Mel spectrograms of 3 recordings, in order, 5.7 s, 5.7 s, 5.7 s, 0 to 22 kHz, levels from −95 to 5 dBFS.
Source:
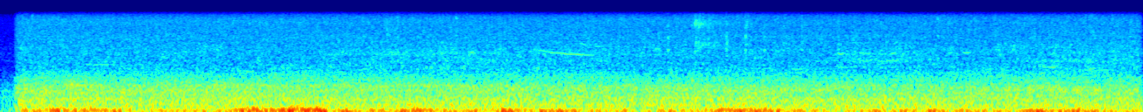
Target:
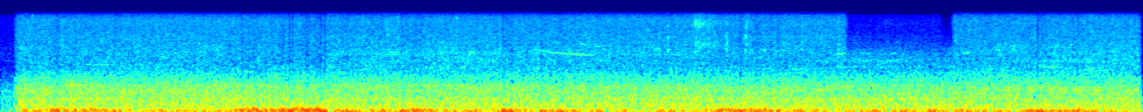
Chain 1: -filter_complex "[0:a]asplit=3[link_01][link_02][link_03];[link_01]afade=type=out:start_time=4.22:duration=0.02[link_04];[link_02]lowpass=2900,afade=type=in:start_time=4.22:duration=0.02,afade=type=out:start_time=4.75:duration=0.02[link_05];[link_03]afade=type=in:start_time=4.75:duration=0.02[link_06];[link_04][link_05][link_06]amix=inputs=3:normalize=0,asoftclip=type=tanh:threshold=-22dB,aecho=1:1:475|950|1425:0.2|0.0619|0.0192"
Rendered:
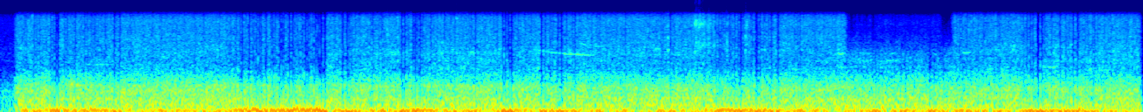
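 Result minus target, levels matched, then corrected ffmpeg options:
soft clipping: distortion +10 dB
-filter_complex "[0:a]asplit=3[link_01][link_02][link_03];[link_01]afade=type=out:start_time=4.22:duration=0.02[link_04];[link_02]lowpass=2900,afade=type=in:start_time=4.22:duration=0.02,afade=type=out:start_time=4.75:duration=0.02[link_05];[link_03]afade=type=in:start_time=4.75:duration=0.02[link_06];[link_04][link_05][link_06]amix=inputs=3:normalize=0,asoftclip=type=tanh:threshold=-12dB,aecho=1:1:475|950|1425:0.2|0.0619|0.0192"

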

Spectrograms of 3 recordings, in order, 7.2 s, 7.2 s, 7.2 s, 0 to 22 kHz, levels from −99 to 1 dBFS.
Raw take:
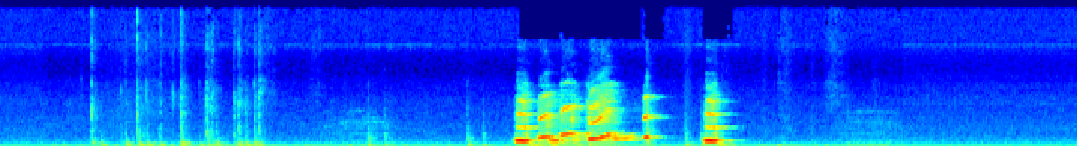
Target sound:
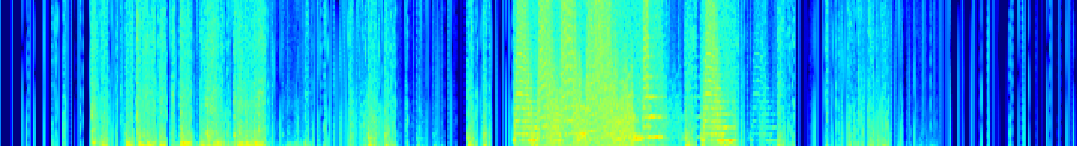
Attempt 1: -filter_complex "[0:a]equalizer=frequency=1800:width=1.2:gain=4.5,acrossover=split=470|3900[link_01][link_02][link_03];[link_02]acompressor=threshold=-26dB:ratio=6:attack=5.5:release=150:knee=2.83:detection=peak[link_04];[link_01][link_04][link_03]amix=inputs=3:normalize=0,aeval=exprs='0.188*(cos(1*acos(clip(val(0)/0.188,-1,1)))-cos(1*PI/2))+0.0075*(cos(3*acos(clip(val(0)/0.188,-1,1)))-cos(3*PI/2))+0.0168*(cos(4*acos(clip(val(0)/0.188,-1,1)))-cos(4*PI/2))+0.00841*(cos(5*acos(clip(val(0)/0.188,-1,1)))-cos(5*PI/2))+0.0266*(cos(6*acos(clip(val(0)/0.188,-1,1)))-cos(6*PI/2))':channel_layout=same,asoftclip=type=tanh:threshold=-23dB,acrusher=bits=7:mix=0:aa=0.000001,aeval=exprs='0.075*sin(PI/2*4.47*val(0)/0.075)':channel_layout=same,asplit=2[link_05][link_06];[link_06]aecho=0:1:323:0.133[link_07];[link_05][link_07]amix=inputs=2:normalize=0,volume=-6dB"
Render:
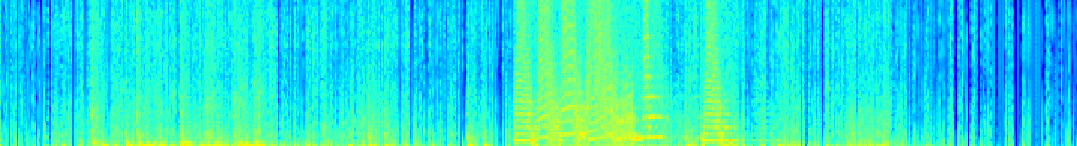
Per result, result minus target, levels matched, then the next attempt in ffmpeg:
soft clipping: distortion +13 dB; 125 Hz band +5.5 dB
-filter_complex "[0:a]equalizer=frequency=1800:width=1.2:gain=4.5,acrossover=split=470|3900[link_01][link_02][link_03];[link_02]acompressor=threshold=-26dB:ratio=6:attack=5.5:release=150:knee=2.83:detection=peak[link_04];[link_01][link_04][link_03]amix=inputs=3:normalize=0,aeval=exprs='0.188*(cos(1*acos(clip(val(0)/0.188,-1,1)))-cos(1*PI/2))+0.0075*(cos(3*acos(clip(val(0)/0.188,-1,1)))-cos(3*PI/2))+0.0168*(cos(4*acos(clip(val(0)/0.188,-1,1)))-cos(4*PI/2))+0.00841*(cos(5*acos(clip(val(0)/0.188,-1,1)))-cos(5*PI/2))+0.0266*(cos(6*acos(clip(val(0)/0.188,-1,1)))-cos(6*PI/2))':channel_layout=same,asoftclip=type=tanh:threshold=-14.5dB,acrusher=bits=7:mix=0:aa=0.000001,aeval=exprs='0.075*sin(PI/2*4.47*val(0)/0.075)':channel_layout=same,asplit=2[link_05][link_06];[link_06]aecho=0:1:323:0.133[link_07];[link_05][link_07]amix=inputs=2:normalize=0,volume=-6dB"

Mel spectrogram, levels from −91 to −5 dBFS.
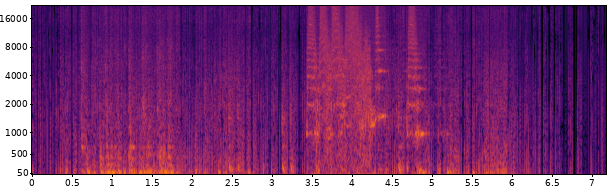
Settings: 125 Hz band +5.5 dB
-filter_complex "[0:a]highpass=frequency=170:poles=1,equalizer=frequency=1800:width=1.2:gain=4.5,acrossover=split=470|3900[link_01][link_02][link_03];[link_02]acompressor=threshold=-26dB:ratio=6:attack=5.5:release=150:knee=2.83:detection=peak[link_04];[link_01][link_04][link_03]amix=inputs=3:normalize=0,aeval=exprs='0.188*(cos(1*acos(clip(val(0)/0.188,-1,1)))-cos(1*PI/2))+0.0075*(cos(3*acos(clip(val(0)/0.188,-1,1)))-cos(3*PI/2))+0.0168*(cos(4*acos(clip(val(0)/0.188,-1,1)))-cos(4*PI/2))+0.00841*(cos(5*acos(clip(val(0)/0.188,-1,1)))-cos(5*PI/2))+0.0266*(cos(6*acos(clip(val(0)/0.188,-1,1)))-cos(6*PI/2))':channel_layout=same,asoftclip=type=tanh:threshold=-14.5dB,acrusher=bits=7:mix=0:aa=0.000001,aeval=exprs='0.075*sin(PI/2*4.47*val(0)/0.075)':channel_layout=same,asplit=2[link_05][link_06];[link_06]aecho=0:1:323:0.133[link_07];[link_05][link_07]amix=inputs=2:normalize=0,volume=-6dB"

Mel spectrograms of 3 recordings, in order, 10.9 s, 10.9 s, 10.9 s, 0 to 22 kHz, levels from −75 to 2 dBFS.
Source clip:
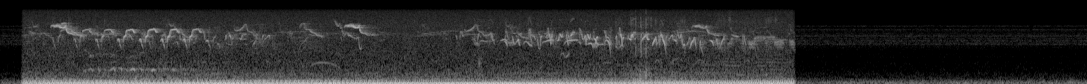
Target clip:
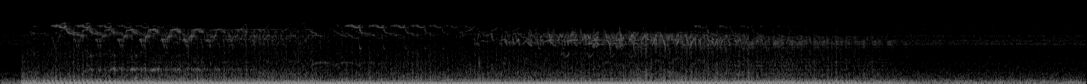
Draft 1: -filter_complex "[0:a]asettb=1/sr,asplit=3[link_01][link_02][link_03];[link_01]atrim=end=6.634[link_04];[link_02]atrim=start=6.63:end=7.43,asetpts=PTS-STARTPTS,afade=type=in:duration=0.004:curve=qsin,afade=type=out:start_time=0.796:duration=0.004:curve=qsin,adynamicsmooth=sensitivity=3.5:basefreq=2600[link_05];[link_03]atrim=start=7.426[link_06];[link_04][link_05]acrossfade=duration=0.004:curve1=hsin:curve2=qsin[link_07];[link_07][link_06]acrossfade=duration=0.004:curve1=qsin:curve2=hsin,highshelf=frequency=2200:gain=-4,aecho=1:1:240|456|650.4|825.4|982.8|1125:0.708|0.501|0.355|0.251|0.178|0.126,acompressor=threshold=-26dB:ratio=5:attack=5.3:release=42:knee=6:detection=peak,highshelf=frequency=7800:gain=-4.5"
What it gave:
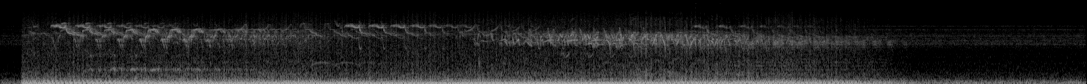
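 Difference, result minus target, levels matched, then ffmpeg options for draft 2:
downward compressor: peak gain reduction −6.5 dB; 4,000 Hz band +3.5 dB
-filter_complex "[0:a]asettb=1/sr,asplit=3[link_01][link_02][link_03];[link_01]atrim=end=6.634[link_04];[link_02]atrim=start=6.63:end=7.43,asetpts=PTS-STARTPTS,afade=type=in:duration=0.004:curve=qsin,afade=type=out:start_time=0.796:duration=0.004:curve=qsin,adynamicsmooth=sensitivity=3.5:basefreq=2600[link_05];[link_03]atrim=start=7.426[link_06];[link_04][link_05]acrossfade=duration=0.004:curve1=hsin:curve2=qsin[link_07];[link_07][link_06]acrossfade=duration=0.004:curve1=qsin:curve2=hsin,highshelf=frequency=2200:gain=-12.5,aecho=1:1:240|456|650.4|825.4|982.8|1125:0.708|0.501|0.355|0.251|0.178|0.126,acompressor=threshold=-34.5dB:ratio=5:attack=5.3:release=42:knee=6:detection=peak,highshelf=frequency=7800:gain=-4.5"

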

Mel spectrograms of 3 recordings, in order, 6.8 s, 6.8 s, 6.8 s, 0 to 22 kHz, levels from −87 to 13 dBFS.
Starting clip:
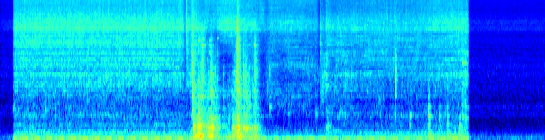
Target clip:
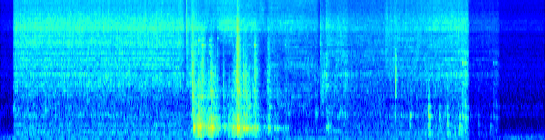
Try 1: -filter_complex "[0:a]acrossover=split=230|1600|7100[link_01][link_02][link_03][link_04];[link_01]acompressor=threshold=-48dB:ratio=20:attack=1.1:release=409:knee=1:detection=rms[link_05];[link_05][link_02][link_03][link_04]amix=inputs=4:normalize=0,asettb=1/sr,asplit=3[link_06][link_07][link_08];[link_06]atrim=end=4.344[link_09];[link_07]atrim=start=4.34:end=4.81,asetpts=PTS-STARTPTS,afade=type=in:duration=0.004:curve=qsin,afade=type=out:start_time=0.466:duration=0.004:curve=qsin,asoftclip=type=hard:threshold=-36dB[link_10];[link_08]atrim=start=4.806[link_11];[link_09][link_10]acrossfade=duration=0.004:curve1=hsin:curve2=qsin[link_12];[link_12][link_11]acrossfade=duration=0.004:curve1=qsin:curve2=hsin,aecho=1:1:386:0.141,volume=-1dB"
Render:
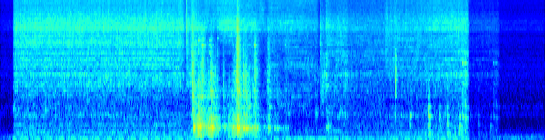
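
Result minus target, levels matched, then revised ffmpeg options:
downward compressor: peak gain reduction −8 dB
-filter_complex "[0:a]acrossover=split=230|1600|7100[link_01][link_02][link_03][link_04];[link_01]acompressor=threshold=-56.5dB:ratio=20:attack=1.1:release=409:knee=1:detection=rms[link_05];[link_05][link_02][link_03][link_04]amix=inputs=4:normalize=0,asettb=1/sr,asplit=3[link_06][link_07][link_08];[link_06]atrim=end=4.344[link_09];[link_07]atrim=start=4.34:end=4.81,asetpts=PTS-STARTPTS,afade=type=in:duration=0.004:curve=qsin,afade=type=out:start_time=0.466:duration=0.004:curve=qsin,asoftclip=type=hard:threshold=-36dB[link_10];[link_08]atrim=start=4.806[link_11];[link_09][link_10]acrossfade=duration=0.004:curve1=hsin:curve2=qsin[link_12];[link_12][link_11]acrossfade=duration=0.004:curve1=qsin:curve2=hsin,aecho=1:1:386:0.141,volume=-1dB"

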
